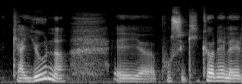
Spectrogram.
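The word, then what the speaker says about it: 开云: ou King en chinois va se prononcer cayun donc notre marque au nom en Chine s'appelle kering kayun et pour ceux qui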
